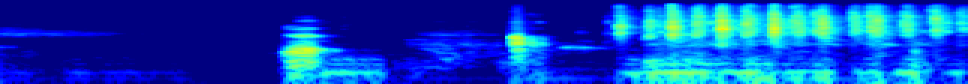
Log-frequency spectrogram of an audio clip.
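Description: A paint bottle being shaken, rattling in a fast run of sharp clicks, about eight a second, starting about two and a half seconds in. Two brief single sounds come before it.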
